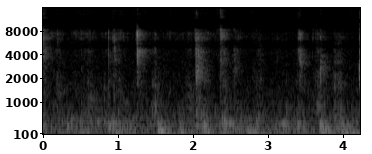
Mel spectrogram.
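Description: Close-up eating sounds: irregular soft crunches, clicks and wet smacks of chewing food.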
